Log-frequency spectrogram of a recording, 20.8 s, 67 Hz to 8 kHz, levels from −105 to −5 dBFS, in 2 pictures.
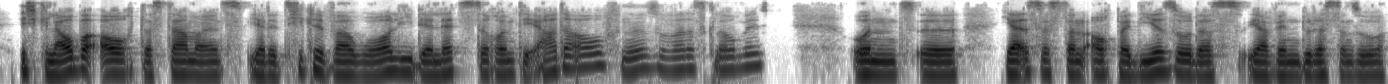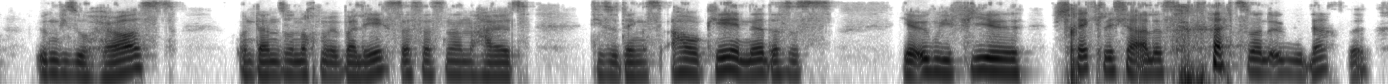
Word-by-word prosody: Ich 130 +1 0
glaube 130 +5 +4
auch, 130 0 +5
dass 120 -1 -5
damals 120 -1 0
ja, 120 - 0
der 115 -1 -1
Titel 145 -1 -3
war: 120 -1 +3
„WALL-E, 135 +4 +1
der 120 -1 +1
Letzte 130 +1 -2
räumt 125 0 -1
die - - -1
Erde 145 +5 -2
auf“, 190 +3 -4
ne, 150 +4 -3
so 160 -3 -10
war 155 - -5
das, 165 +1 -9
glaube 160 +4 -6
ich. 195 - -10 0.6
Und, 120 -1 +1
äh, 120 -1 +3 0.3
ja, 130 -1 +5
ist 135 0 -1
das 130 0 -4
dann 125 0 +1
auch 125 0 +1
bei 120 -2 +2
dir 120 +5 +3
so, 130 -3 +2
dass 115 -1 -2
ja, 115 -1 +2
wenn 115 0 +1
du 120 - +1
das 120 0 0
dann 115 -1 -3
so 115 0 -1 0.3
irgendwie 125 -1 -2
so 115 -3 -2
hörst 135 +10 +1 0.4
und 120 0 -4
dann 120 +1 +2
so 125 0 -3
noch 125 0 -2
mal 120 -3 -2
überlegst, 115 +6 -1
dass 120 +1 -3
dass 125 0 -5
dann 120 -2 -4
halt 115 -1 -2 0.5
dir 120 - -8
so 120 - -3
denkst: 115 +1 -4
„Ah 135 +1 0
okay, 145 +3 +3
ne, 125 +2 +3
das 125 +1 -2
ist 120 -1 -8 0.5
ja - - +4
irgendwie 140 -1 +3
viel 140 -1 +3 0.2
schrecklicher 150 -3 0
alles, 135 +1 0 0.3
als 185 -6 +4
man 140 -2 +2
irgendwie 130 -1 -3
dachte.“ 145 +1 -6
125 Hz, 200 wpm, -21 LUFS, 120-140 Hz, 0.6 s, auch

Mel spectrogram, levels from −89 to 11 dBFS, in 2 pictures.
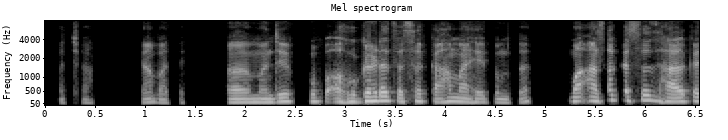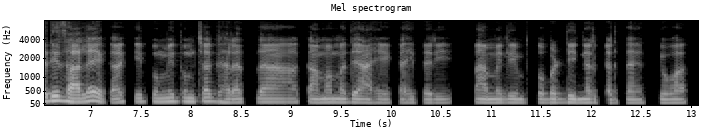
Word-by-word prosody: अच्छा. 100 - -14 0.5
क्या 110 +1 -2
बात 100 -4 -6
है - - -16 0.4
अ, 110 0 +4
म्हणजे 115 +3 +3
खूप 130 -1 -4
अवघडच 135 +6 +6
असं 135 +2 +2
काम 130 +3 +2
आहे 115 -1 +1
तुमचं. 110 +2 -6 0.4
मग 145 0 +6
असं 145 +6 +2
कसं 180 +1 +4
झा 130 -5 +5
कधी 150 +3 +4
झालंय 145 +1 +3
का, 110 +1 -3
की 125 +1 -8
तुम्ही 125 +1 -3
तुमच्या 130 +1 -3
घरातल्या 120 0 -5
कामामध्ये 110 +1 -3
आहे 105 -1 -5
काहीतरी, 105 0 -9 0.3
फॅमिलीसोबत 105 0 -4
डिनर 105 -1 -1
करताय 100 0 -8
किंवा 100 +1 -7
115 Hz, 140 wpm, -22 LUFS, 105-130 Hz, 0.5 s, अवघडच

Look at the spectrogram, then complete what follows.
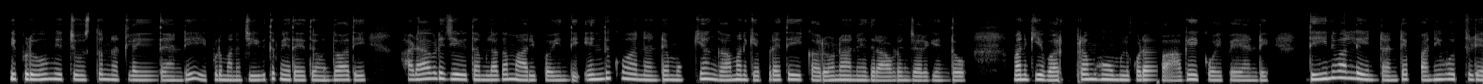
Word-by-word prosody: ఇప్పుడు 240 -1 +3 0.2
మీరు 240 -2 +1
చూస్తున్నట్లయితే 210 -2 -2
అండి. 195 +4 -2
ఇప్పుడు 215 +2 -2
మన 200 0 -1
జీవితం 215 +5 -1
ఏదైతే 205 -1 -1
ఉందో 210 +2 -2
అది 210 -1 -2 0.5
హడావిడి 255 +4 +2
జీవితంలాగా 215 -1 +2
మారిపోయింది. 200 -1 -1 0.2
ఎందుకు 265 +3 +1
అనంటే 215 -2 0
ముఖ్యంగా 220 0 0
మనకెప్పుడైతే 210 +1 0
ఈ - - -1
కరోనా 195 +2 +1
అనేది 200 -1 -1
రావడం 185 +1 -2
జరిగిందో, 185 0 -3 0.6
మనకి 225 0 +3
ఈ - - 0
వర్క్ 195 - -2
ఫ్రమ్ 235 0 +4
హోములు 215 -2 +2
కూడా 210 +1 +3 0.2
బాగా 190 +4 -2
ఎక్కువైపోయాయండి. 195 -1 -3 0.5
దీనివల్లెంటంటే 230 -6 +2
పని 210 +3 0
ఒత్తిడి 225 -2 -3
210 Hz, 135 wpm, -24 LUFS, 200-230 Hz, 0.6 s, ఫ్రమ్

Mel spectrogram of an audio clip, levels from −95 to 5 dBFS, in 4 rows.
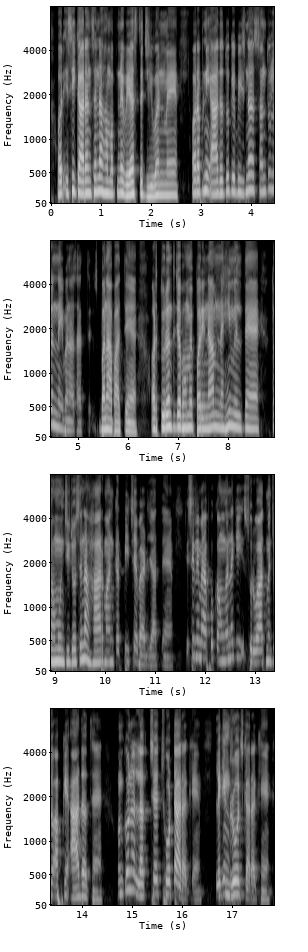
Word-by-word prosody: और 180 +1 +4
इसी 225 +4 +2
कारण 190 +1 +8
से 205 - +2
ना 220 +1 +6
हम 185 -1 +3
अपने 185 +1 +2
व्यस्त 180 +2 +6
जीवन 150 +4 +3
में 165 0 +2 0.3
और 190 +1 +2
अपनी 215 +3 +2
आदतों 190 +4 0
के 210 -1 -2
बीच 195 -1 -4 0.2
संतुलन 230 +2 -5
नहीं 185 -4 -4
बना 145 -2 -7
साते 125 -2 -16 0.2
बना 155 0 +4
पाते 130 +1 -3
हैं। 125 -2 0 0.3
और 160 - +3
तुरंत 185 +1 +5
जब 190 -1 +4
हमें 185 +1 +3
परिणाम 170 +2 +2
नहीं 175 +4 +1
मिलते 180 -3 -1
हैं, 165 -2 +1 0.3
तो 185 - -2
हम 185 +1 +2
उन 185 - 0
चीज़ों 175 +1 -6
से 180 +3 -7
ना 220 0 +1
हार 170 +1 0
मानकर 170 +1 -8
पीछे 185 0 -10
बैठ 135 -2 -9
जाते 125 -1 -15
हैं। 120 -1 -14 0.3
इसीलिए 255 -1 -9
मैं 230 -2 -4
आपको 215 +1 -8
कहूँगा 190 0 -9
ना 230 - -8
कि 245 - -13
शुरुआत 175 +1 -5
में 190 - -7
जो 185 +1 -9
आपके 190 - -4 0.2
आदत 170 0 -4
है, 115 -1 -8 0.3
उनको 210 +7 -6
ना 270 -1 -2
लक्ष्य 180 +4 -1
छोटा 200 0 +2
रखें, 125 - -11 0.4
लेकिन 195 +2 -1
रोज़ 200 +2 -1
का - - -4
रखें। 120 0 -8
180 Hz, 210 wpm, -24 LUFS, 165-200 Hz, 0.4 s, कारण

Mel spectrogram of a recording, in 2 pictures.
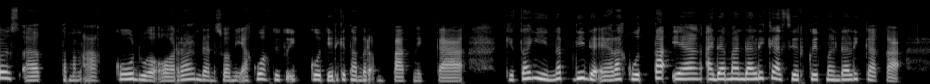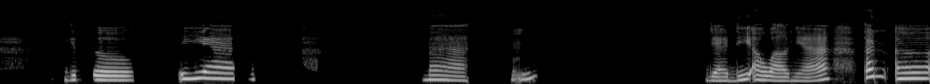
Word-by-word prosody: sa 190 -7 -2 0.2
temen 195 -1 -7
aku 185 +5 -6 0.2
2 200 -3 +2
orang 180 +7 -1
dan 200 -2 -2
suami 185 0 -4
aku 220 - -16
waktu 220 -1 -5
itu - - -2
ikut, 220 +1 0
jadi 195 +3 +1
kita 215 -2 -1
ber-4 180 -4 -3
nih, 165 -1 -12
Kak. 155 -1 -1 0.4
Kita 215 +4 0
nginep 260 -2 +3
di 285 - +8
daerah 200 +2 +3
Kuta 245 +4 +2
yang 255 0 +4
ada 250 +1 +5
Mandalika 255 +2 +5
sirkuit 230 -1 0
Mandalika, 220 +1 +1
Kak, 195 - -3 1.0
gitu, 200 -1 +2 0.5
iya. 270 0 +3 1.9
Nah 210 -3 -3 0.4
mhm. 240 +7 -5 1.7
Jadi 180 +6 -2
awalnya, 180 +2 -2 0.3
kan, 355 +2 +4 0.2
eee, 270 +1 +4
215 Hz, 115 wpm, -24 LUFS, 190-250 Hz, 1.9 s, di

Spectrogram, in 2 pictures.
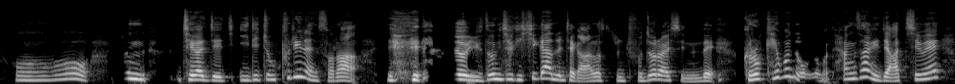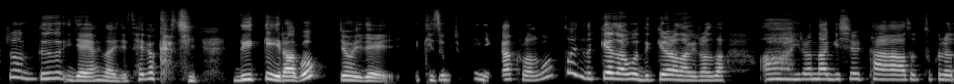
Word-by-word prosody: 어. 200 +4 -3 0.3
좀 255 -3 +6 0.4
제가 215 -1 +6
이제 185 -3 +1
지 170 - -16
일이 200 +2 -4
좀 225 0 -2
프리랜서라 190 - 0 0.3
예 195 - +3 0.6
좀 225 -2 +9
유동적인 230 +4 +2
시간을 260 -1 +1
제가 160 -8 0
알아서 175 +3 -3
좀 175 -1 -7
조절할 195 +5 0
수 195 -6 -9
있는데 145 +4 -1 0.3
그렇게 245 +6 +3
해 320 - 0
본 365 0 0
적 - - -2
없는 165 -1 -8
것 - - -10
같아요. - - -19
항상 270 +8 +1
이제 180 -4 +2
아침에 230 - 0 0.2
좀 315 -7 -6
늘 265 -1 -3
이제 190 -2 +3
항상 180 -3 -1
이제 150 -1 -7
새벽까지 240 - -3 0.4
늦게 235 +6 +2
일하고 195 - +6
좀 200 -2 +4
이제 170 -3 +1 0.2
이 - - -18
계속 210 +1 -6
쫓기니까 230 -1 -4
그러고 235 - -6
또 480 -7 -2
늦게 270 +1 +4
자고 245 -1 +3
늦게 205 +2 -5
일어나고 210 -4 +3
이러면서 195 +1 -3 0.3
'아 245 0 -3
일어나기 245 0 -1
싫다.' 235 -2 0
저 230 - -7
또 230 0 -18
그래서 220 -2 -2
220 Hz, 355 characters per minute, -21 LUFS, 190-250 Hz, 0.6 s, 좀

